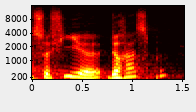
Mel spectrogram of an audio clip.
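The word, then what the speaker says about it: Sophie Deraspe: réalisé par Sophie de Rasp. Je l'ai prononcé correctement ? – Oui, c'est bien ça.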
